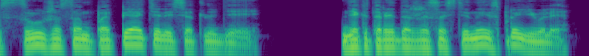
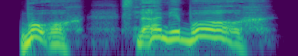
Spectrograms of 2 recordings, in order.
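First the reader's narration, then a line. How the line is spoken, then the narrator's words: Warriors shouting. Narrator (Russian): закричали воины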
